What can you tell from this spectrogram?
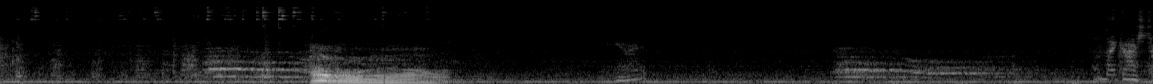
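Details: Indoors, an Alaskan Malamute named Tonka reacts to a Tennessee Bigfoot recording with one loud, wavering, harmonic howl lasting about a second, then softer whining tones later, over a constant low hum and faint background noise.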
